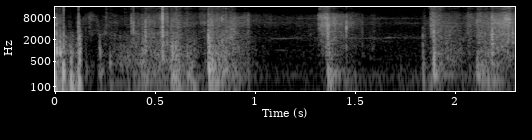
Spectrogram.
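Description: A sneaker being handled in its cardboard shoebox lined with tissue paper: a sharp knock at the start, then a few soft knocks and paper rustles, with short quiet gaps in the second half.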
